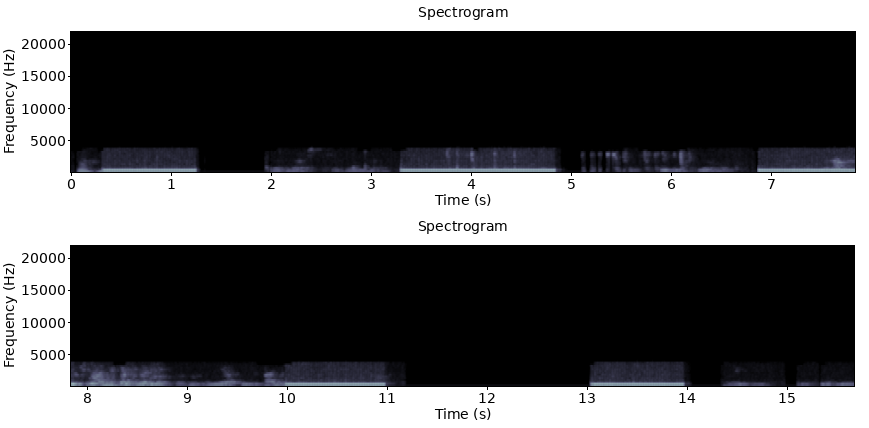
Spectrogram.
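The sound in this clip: A steady, mid-pitched telephone line tone plays while a call is being transferred, sounding in about five long even bursts separated by gaps and other, busier passages, with voice-like sound between the tones.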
